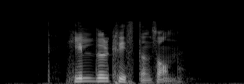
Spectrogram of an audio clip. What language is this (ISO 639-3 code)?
swe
